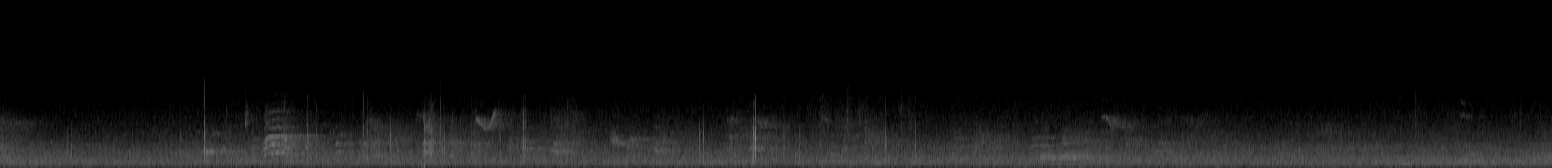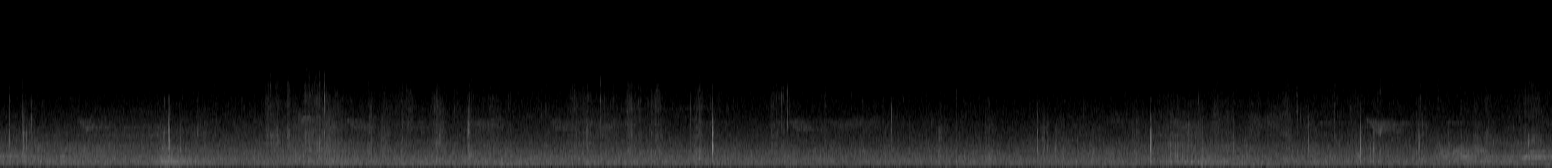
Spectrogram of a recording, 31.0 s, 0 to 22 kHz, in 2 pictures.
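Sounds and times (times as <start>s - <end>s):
steady forest hiss: 0.0s - 31.0s.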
